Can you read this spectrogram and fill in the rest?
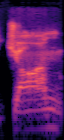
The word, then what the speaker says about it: Jon: Well, the John Anderson Hub would be my website, which is John. My name is spelled a little goofy. It's J-O-N, no H. So J-O-N hyphen, not to be confused with the underscore, Anderson, A-N-D-E-R-S-E-N.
